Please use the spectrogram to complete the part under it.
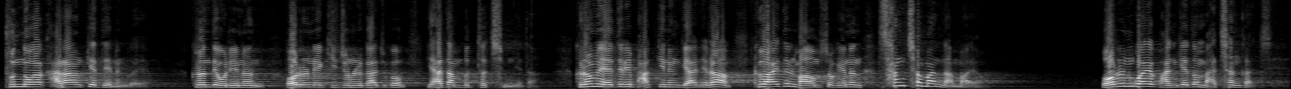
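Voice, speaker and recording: High-voiced preaching man, echoing church hall. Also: animated, a little fast, fairly bright tone. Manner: conversational preaching with rhetorical questions and light humor. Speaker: pastor. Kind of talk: sermon.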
